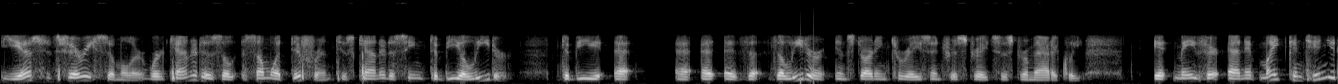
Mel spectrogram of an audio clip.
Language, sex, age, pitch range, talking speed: English, male, 50-69, 125-180 Hz, 180 wpm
